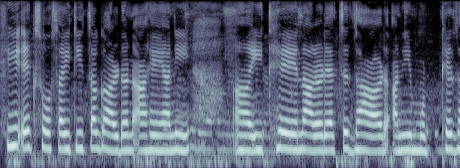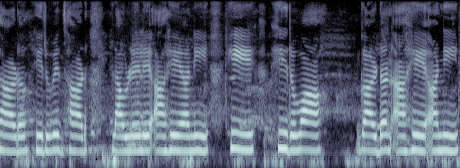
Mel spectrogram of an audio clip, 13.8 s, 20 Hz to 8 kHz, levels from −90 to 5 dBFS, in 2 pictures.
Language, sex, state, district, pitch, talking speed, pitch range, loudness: Marathi, female, Maharashtra, Aurangabad, 240 Hz, 110 wpm, 235-250 Hz, -13 LUFS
